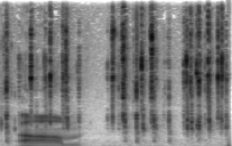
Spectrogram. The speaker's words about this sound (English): That keyboard is very distracting. I'm sorry. That is so loud. Yeah, I know. Mechanical keyboards, they're obnoxious.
